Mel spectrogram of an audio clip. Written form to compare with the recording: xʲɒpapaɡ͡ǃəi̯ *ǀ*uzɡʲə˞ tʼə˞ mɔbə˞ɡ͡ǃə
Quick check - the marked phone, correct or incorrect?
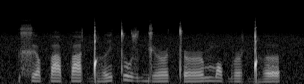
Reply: incorrect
